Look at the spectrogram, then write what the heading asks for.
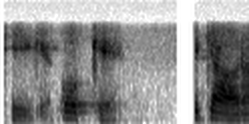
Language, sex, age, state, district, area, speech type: Urdu, male, 18-30, Delhi, East Delhi, rural, conversation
